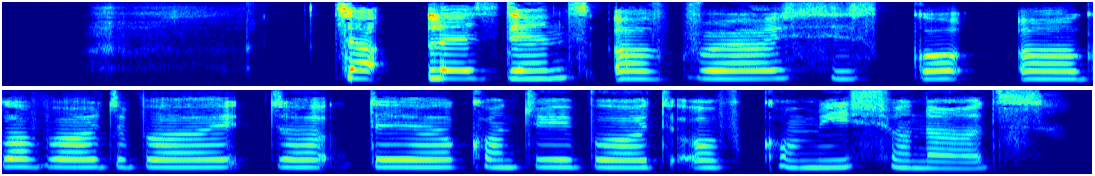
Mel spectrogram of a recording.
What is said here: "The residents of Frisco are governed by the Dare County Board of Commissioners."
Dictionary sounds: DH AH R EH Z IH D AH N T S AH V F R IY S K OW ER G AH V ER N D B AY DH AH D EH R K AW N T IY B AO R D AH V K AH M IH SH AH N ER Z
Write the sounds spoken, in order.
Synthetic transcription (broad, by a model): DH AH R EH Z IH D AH N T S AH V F R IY S K OW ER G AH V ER D B AY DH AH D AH K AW N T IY B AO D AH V K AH M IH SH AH N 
